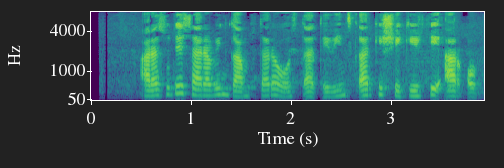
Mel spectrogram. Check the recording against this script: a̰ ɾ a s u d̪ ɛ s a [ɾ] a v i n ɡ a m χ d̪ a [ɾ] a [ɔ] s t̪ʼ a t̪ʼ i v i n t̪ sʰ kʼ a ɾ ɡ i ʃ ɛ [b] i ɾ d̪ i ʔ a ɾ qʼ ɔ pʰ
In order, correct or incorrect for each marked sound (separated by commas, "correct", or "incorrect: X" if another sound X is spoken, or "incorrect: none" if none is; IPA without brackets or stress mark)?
correct, correct, correct, incorrect: ɡ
